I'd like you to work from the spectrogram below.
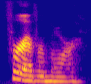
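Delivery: lightly imitated low voice, falling tune; low, falling murmur of wonder; Fred's catchphrase. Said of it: "he would do this. He'd go".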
